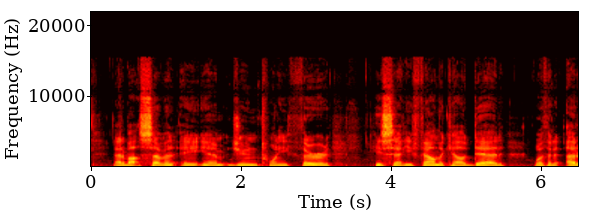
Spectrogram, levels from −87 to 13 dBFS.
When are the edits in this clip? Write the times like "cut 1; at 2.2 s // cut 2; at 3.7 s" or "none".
none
